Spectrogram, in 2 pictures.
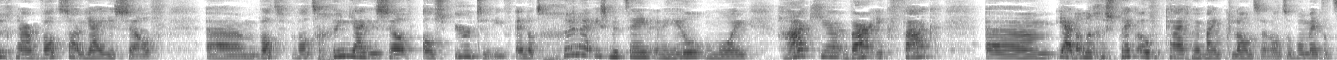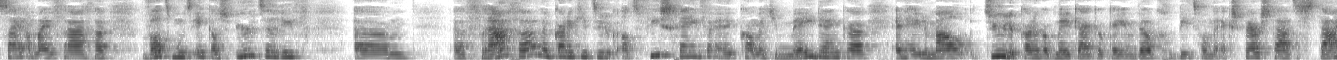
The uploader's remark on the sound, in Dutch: Insta live opname. Luister deze Insta live terug.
